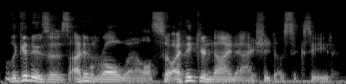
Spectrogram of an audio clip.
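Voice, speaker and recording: A man improvising tabletop game narration as game master, stammering and halting as he goes. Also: lowish voice, expressive, a little mellow. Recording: clear background room noise.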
